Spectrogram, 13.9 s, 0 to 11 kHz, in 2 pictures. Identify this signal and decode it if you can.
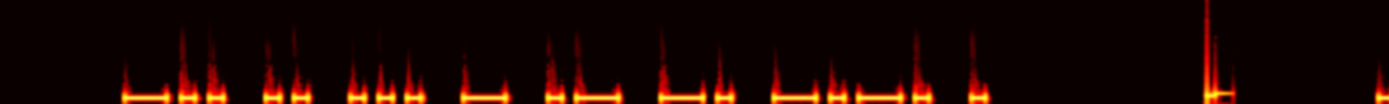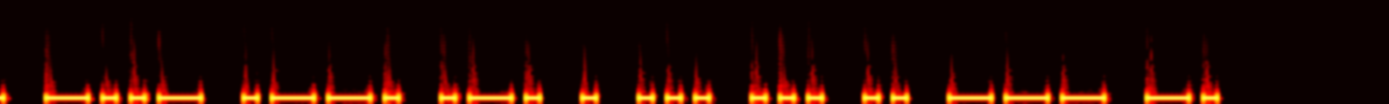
Morse code, heard as a keyed tone, about 17 wpm, 700 Hz. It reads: DISTANCE EXPRESSION
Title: Sentences from Top 1200 Words - New Word Drill - 17wpm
